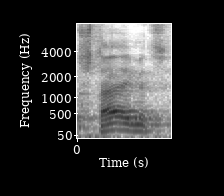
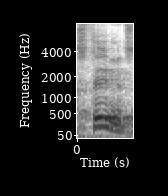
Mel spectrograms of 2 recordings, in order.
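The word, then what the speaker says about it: Stamets: И вот, к сожалению, там знаменитый Пол Штаймец, да, у нас он в русскоязычной традиции как Стеймец, да, но это все-таки немец, там, так или иначе, этнический, вот, поэтому правильно его произносить Штаймец, Пол Штаймец.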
